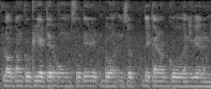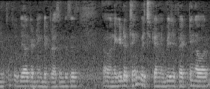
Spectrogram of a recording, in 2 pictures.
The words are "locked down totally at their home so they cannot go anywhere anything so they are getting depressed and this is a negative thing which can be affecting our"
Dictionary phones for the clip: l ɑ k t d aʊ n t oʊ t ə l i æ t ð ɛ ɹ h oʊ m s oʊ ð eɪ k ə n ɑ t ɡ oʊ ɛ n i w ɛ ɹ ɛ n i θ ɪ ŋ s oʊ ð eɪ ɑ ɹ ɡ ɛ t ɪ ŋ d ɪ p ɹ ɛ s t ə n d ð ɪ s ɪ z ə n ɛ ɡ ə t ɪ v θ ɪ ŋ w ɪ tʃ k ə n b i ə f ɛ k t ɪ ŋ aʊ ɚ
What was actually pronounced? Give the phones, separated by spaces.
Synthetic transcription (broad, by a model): l ɑ k d aʊ n t oʊ t ə l i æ t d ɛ ɹ h oʊ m s oʊ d eɪ k ə n ɑ t ɡ oʊ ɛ n i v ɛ ɹ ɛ n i t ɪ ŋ s oʊ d eɪ ɑ ɹ ɡ ɛ t ɪ ŋ d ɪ p ɹ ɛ s ə n d ɪ s ɪ z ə n ɛ ɡ ə t ɪ v t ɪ ŋ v ɪ tʃ k ə n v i ə f ɛ k t ɪ ŋ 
